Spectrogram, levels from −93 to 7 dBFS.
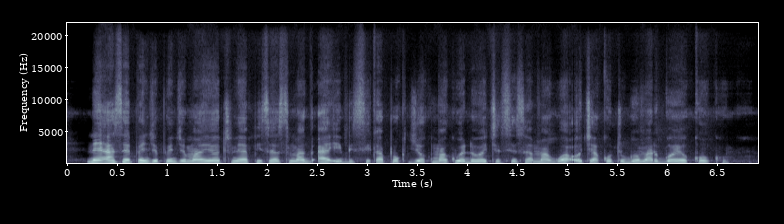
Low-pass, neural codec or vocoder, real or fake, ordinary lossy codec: none; codec, 44.1 kHz, 7.8 kbps, DAC; fake; none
